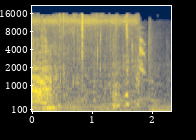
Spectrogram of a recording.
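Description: Lions growling, loudest in the first half-second and quieter and broken after that. The sound changes abruptly near the end.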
